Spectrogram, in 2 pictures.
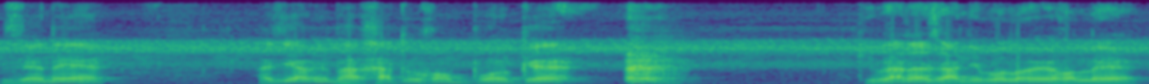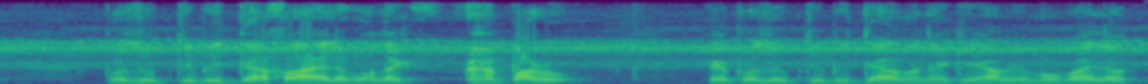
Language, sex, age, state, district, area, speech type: Assamese, male, 60+, Assam, Golaghat, rural, spontaneous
